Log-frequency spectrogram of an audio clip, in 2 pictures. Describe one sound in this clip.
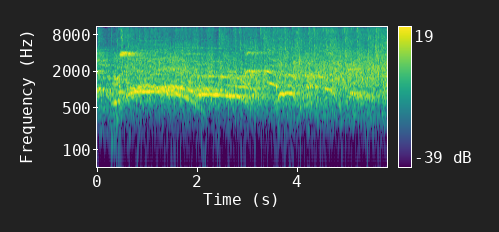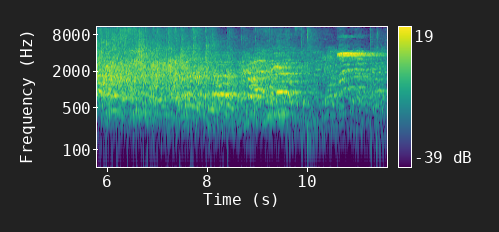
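A crowd of young people cheers and shouts in a large echoing hall.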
